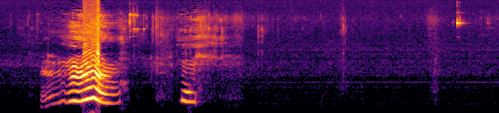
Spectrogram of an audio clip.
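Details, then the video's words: Great Dane in foster care telling its keeper it wants breakfast, a rising-and-falling moaning whine followed by a shorter groan, then quiet indoors. "Great Dane talking"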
